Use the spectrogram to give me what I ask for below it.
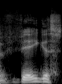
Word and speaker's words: vagus: The vagus nerve. Like Vegas? Like of Las Vegas? It's spelled a little different, but vagus nerve, cranial nerve number 10.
